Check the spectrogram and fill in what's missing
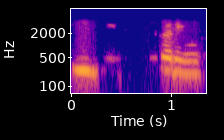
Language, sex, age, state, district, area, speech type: Tamil, female, 30-45, Tamil Nadu, Chennai, urban, conversation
